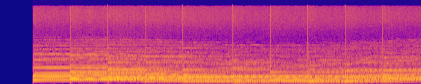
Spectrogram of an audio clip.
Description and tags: IDM synth, delicate Boards of Canada-like synth.
boards, synth, idm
